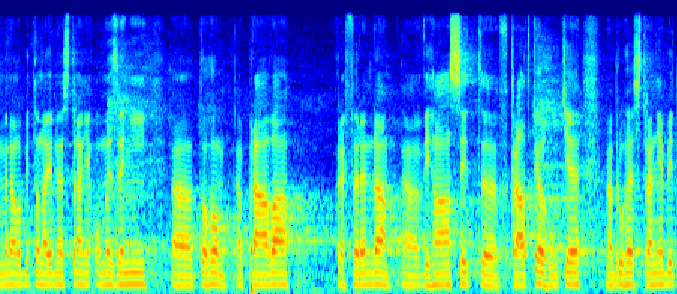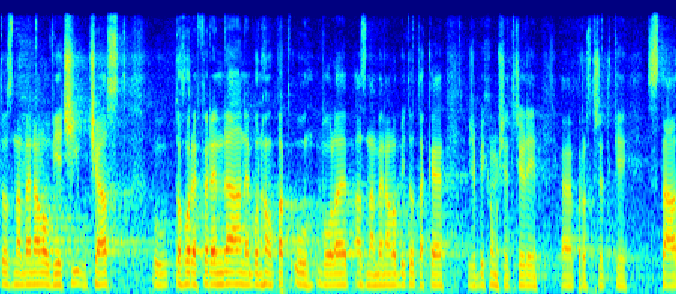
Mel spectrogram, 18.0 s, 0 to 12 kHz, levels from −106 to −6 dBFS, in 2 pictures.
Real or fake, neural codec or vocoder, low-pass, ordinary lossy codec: real; none; 9.9 kHz; MP3, 96 kbps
